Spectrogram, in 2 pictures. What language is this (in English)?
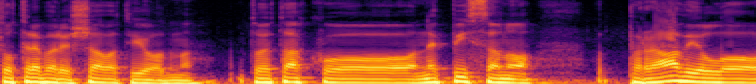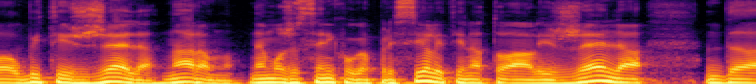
Croatian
